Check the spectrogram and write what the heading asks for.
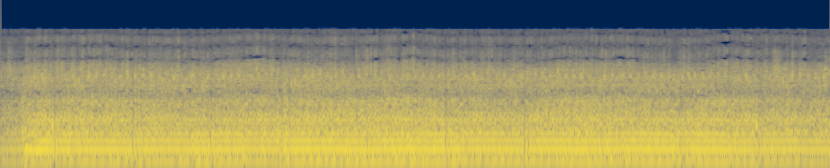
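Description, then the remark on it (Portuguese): A car engine runs steadily and loudly throughout, a continuous droning rumble with a low humming tone and no voices or pauses. “Aquele carro saindo do atalho. E, e parece que está desgovernado.”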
